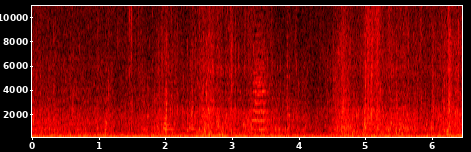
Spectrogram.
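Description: River waves washing against a grassy bank, a steady wash of water that the narrator likens to loud sea waves, with a low rumble of wind on the microphone.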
